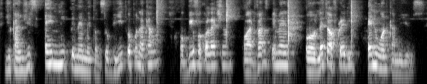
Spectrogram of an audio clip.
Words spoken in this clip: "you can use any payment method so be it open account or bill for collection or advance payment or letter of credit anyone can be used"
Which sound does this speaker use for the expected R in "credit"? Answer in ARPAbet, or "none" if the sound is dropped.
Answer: R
